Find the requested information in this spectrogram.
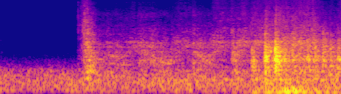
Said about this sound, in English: Right now, it's another cold spring day, and I'm riding a little Japanese tractor Dad bought for the cabin.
